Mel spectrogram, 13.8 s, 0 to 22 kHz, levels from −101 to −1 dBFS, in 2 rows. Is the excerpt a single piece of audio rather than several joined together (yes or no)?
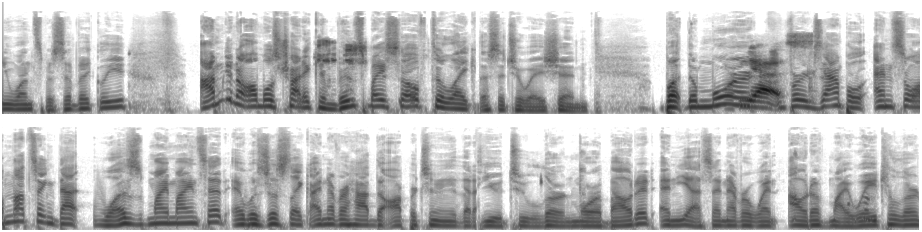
no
